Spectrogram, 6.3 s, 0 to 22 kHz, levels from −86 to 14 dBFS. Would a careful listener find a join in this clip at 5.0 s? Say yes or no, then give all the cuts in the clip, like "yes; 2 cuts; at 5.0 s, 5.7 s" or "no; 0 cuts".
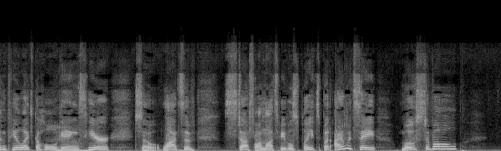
no; 1 cut; at 1.6 s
